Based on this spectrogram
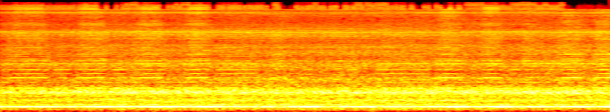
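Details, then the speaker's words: Steady motor hum with a constant low buzz from a very old, poorly seated plastic top housing. The motor inside vibrates the housing and heats it over time; pushing down on one side changes the noise. "the motor is up inside um you know vibrates this and also Heats this up over time and uh it just it's not seating very well"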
